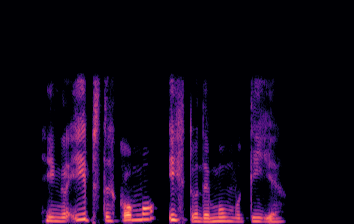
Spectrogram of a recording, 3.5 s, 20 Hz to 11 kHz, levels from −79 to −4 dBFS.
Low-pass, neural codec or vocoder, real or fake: 7.2 kHz; codec, 16 kHz, 4 kbps, X-Codec, HuBERT features, trained on general audio; fake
